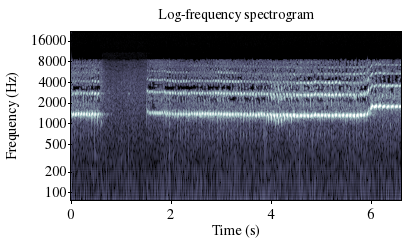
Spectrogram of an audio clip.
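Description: A Malinois canary sings long, low, bell-like rolling tours that pulse rapidly on a steady pitch.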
